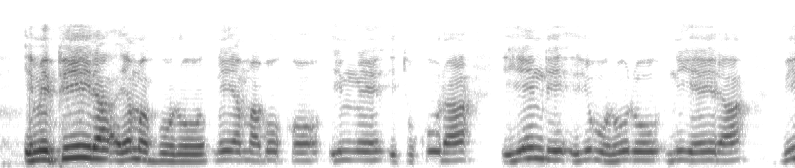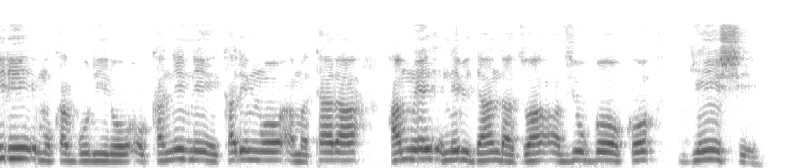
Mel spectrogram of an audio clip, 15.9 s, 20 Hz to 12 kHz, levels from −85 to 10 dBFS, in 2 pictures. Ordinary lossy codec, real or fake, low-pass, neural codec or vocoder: AAC, 64 kbps; fake; 7.2 kHz; codec, 16 kHz, 16 kbps, FunCodec, trained on Chinese and English, 50 frames a second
